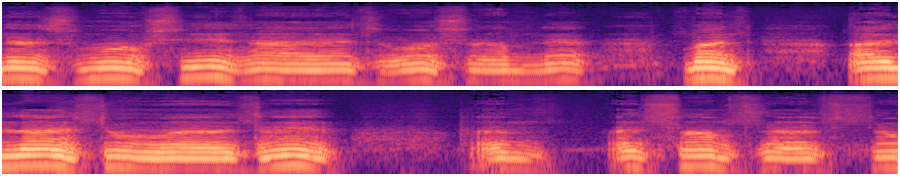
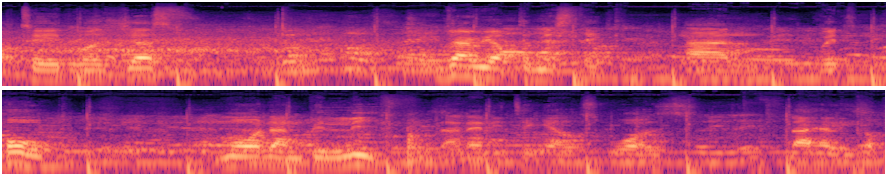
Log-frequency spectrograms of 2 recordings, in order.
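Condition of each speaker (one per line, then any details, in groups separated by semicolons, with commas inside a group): MND/ALS; progressive; since 2013; poor speech at onset, slow speech
No condition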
